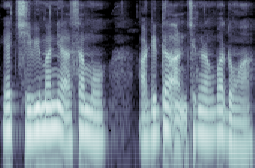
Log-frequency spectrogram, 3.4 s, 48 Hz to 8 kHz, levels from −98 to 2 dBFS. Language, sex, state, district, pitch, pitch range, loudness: Garo, male, Meghalaya, North Garo Hills, 135 Hz, 120-150 Hz, -15 LUFS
